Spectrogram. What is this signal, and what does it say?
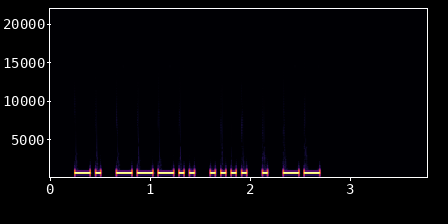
Morse code, heard as a keyed tone, about 22 wpm, 700 Hz. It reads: N8HEM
